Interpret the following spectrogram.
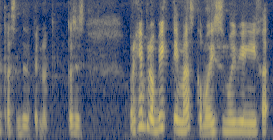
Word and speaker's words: víctimas: Víctimas. ¿Dónde tiene la mayor fuerza de voz? En la penúltima. En la antepenúltima. En la antepenúltima. Por lo tanto, es esdrújula. Y si es esdrújula, lleva tilde sí o sí.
